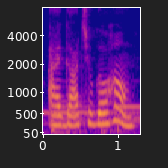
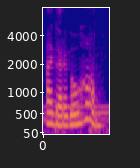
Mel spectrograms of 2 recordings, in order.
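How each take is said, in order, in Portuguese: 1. 'Got to' é falado por extenso e devagar. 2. 'Got to' é falado rápido, reduzido para 'gotta'. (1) "se eu fosse falar, I got to go home" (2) "Se eu falar rápido"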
